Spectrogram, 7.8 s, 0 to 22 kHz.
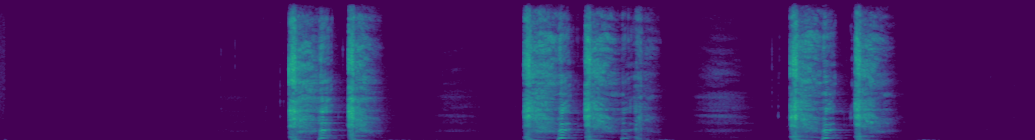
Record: {"three_cough_length": "7.8 s", "three_cough_amplitude": 8618, "three_cough_signal_mean_std_ratio": 0.34, "survey_phase": "beta (2021-08-13 to 2022-03-07)", "age": "45-64", "gender": "Female", "wearing_mask": "No", "symptom_cough_any": true, "symptom_fatigue": true, "symptom_loss_of_taste": true, "smoker_status": "Current smoker (1 to 10 cigarettes per day)", "respiratory_condition_asthma": false, "respiratory_condition_other": false, "recruitment_source": "Test and Trace", "submission_delay": "1 day", "covid_test_result": "Positive", "covid_test_method": "RT-qPCR", "covid_ct_value": 20.6, "covid_ct_gene": "ORF1ab gene"}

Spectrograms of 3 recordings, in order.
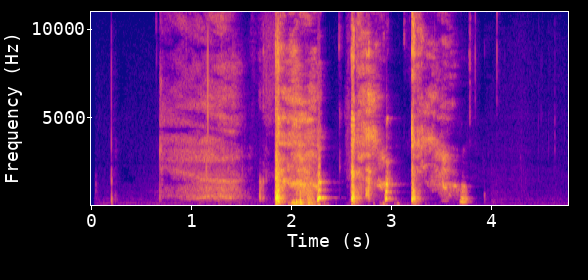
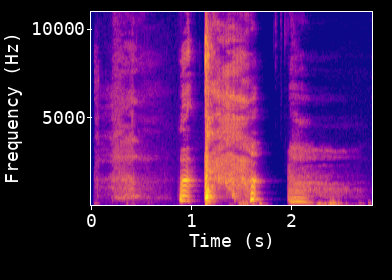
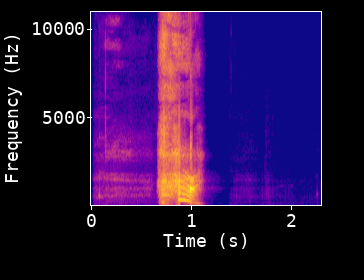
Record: {"three_cough_length": "4.8 s", "three_cough_amplitude": 32768, "three_cough_signal_mean_std_ratio": 0.3, "cough_length": "2.8 s", "cough_amplitude": 32768, "cough_signal_mean_std_ratio": 0.32, "exhalation_length": "2.3 s", "exhalation_amplitude": 32768, "exhalation_signal_mean_std_ratio": 0.31, "survey_phase": "beta (2021-08-13 to 2022-03-07)", "age": "45-64", "gender": "Female", "wearing_mask": "No", "symptom_cough_any": true, "symptom_runny_or_blocked_nose": true, "symptom_abdominal_pain": true, "symptom_fatigue": true, "symptom_onset": "3 days", "smoker_status": "Ex-smoker", "respiratory_condition_asthma": true, "respiratory_condition_other": false, "recruitment_source": "Test and Trace", "submission_delay": "1 day", "covid_test_result": "Positive", "covid_test_method": "RT-qPCR", "covid_ct_value": 23.8, "covid_ct_gene": "N gene"}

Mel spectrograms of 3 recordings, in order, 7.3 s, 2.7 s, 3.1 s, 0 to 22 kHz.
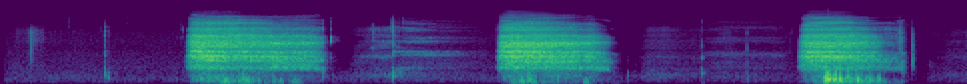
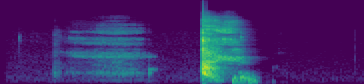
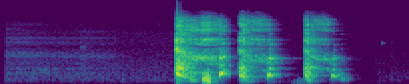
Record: {"exhalation_length": "7.3 s", "exhalation_amplitude": 13631, "exhalation_signal_mean_std_ratio": 0.47, "cough_length": "2.7 s", "cough_amplitude": 32767, "cough_signal_mean_std_ratio": 0.2, "three_cough_length": "3.1 s", "three_cough_amplitude": 32768, "three_cough_signal_mean_std_ratio": 0.32, "survey_phase": "beta (2021-08-13 to 2022-03-07)", "age": "18-44", "gender": "Female", "wearing_mask": "No", "symptom_cough_any": true, "symptom_sore_throat": true, "symptom_fatigue": true, "symptom_headache": true, "symptom_onset": "2 days", "smoker_status": "Never smoked", "respiratory_condition_asthma": false, "respiratory_condition_other": false, "recruitment_source": "Test and Trace", "submission_delay": "1 day", "covid_test_result": "Positive", "covid_test_method": "RT-qPCR", "covid_ct_value": 20.8, "covid_ct_gene": "ORF1ab gene", "covid_ct_mean": 21.2, "covid_viral_load": "110000 copies/ml", "covid_viral_load_category": "Low viral load (10K-1M copies/ml)"}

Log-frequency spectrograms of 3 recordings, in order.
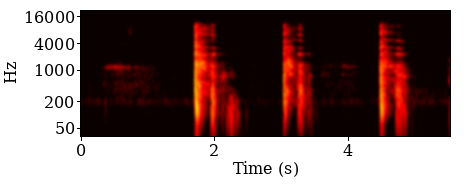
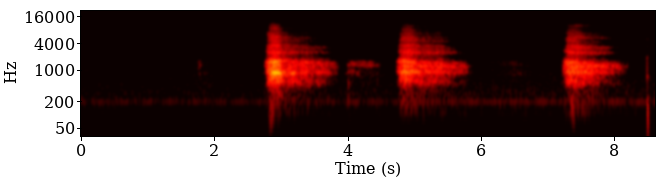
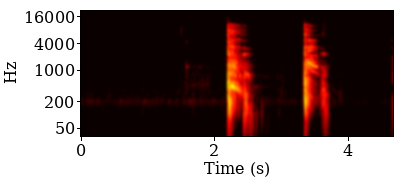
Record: {"three_cough_length": "5.5 s", "three_cough_amplitude": 32642, "three_cough_signal_mean_std_ratio": 0.21, "exhalation_length": "8.6 s", "exhalation_amplitude": 9806, "exhalation_signal_mean_std_ratio": 0.32, "cough_length": "4.7 s", "cough_amplitude": 32767, "cough_signal_mean_std_ratio": 0.21, "survey_phase": "alpha (2021-03-01 to 2021-08-12)", "age": "45-64", "gender": "Male", "wearing_mask": "No", "symptom_fatigue": true, "symptom_headache": true, "symptom_change_to_sense_of_smell_or_taste": true, "symptom_onset": "4 days", "smoker_status": "Ex-smoker", "respiratory_condition_asthma": false, "respiratory_condition_other": false, "recruitment_source": "Test and Trace", "submission_delay": "2 days", "covid_test_result": "Positive", "covid_test_method": "RT-qPCR", "covid_ct_value": 23.4, "covid_ct_gene": "ORF1ab gene", "covid_ct_mean": 23.9, "covid_viral_load": "15000 copies/ml", "covid_viral_load_category": "Low viral load (10K-1M copies/ml)"}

